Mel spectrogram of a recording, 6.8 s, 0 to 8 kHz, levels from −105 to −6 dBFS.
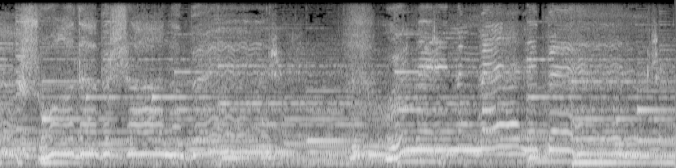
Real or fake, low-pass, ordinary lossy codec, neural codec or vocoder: real; 7.2 kHz; none; none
